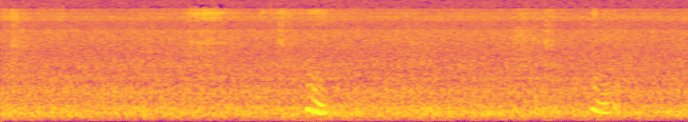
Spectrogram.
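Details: Against a steady low background hiss, a sleeping cat gives two soft, brief whistling snores about two seconds apart: cat snoring.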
